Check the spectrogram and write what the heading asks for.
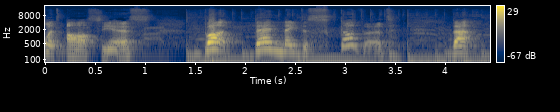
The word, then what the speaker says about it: Arceus: Because if you pronounce it the way I hope you don't pronounce it, I'm going to scream. This Pokemon is called Arceus. It's been like that from Gen 4 to current. It's not called Arceus.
